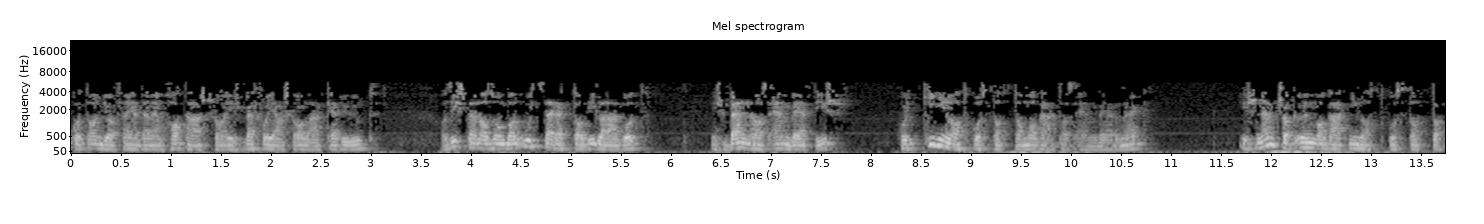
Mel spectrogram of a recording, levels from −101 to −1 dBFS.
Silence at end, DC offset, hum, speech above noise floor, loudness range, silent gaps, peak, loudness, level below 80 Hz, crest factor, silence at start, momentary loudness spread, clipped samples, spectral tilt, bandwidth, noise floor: 0 s; under 0.1%; none; 34 dB; 4 LU; none; -14 dBFS; -31 LUFS; -58 dBFS; 18 dB; 0 s; 11 LU; under 0.1%; -5.5 dB/octave; 5.8 kHz; -64 dBFS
